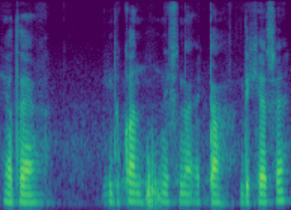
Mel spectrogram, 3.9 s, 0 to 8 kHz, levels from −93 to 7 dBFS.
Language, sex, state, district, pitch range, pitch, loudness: Nagamese, male, Nagaland, Kohima, 115-125 Hz, 120 Hz, -22 LUFS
